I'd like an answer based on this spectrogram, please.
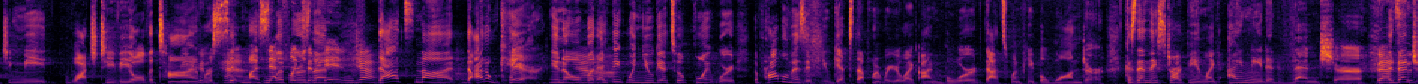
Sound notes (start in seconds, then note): none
